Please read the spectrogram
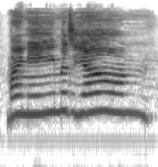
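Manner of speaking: very high, slow, squeaky sprite voice; a tiny bird-sized helper, cheerful; chirpy little creature. Acted. Jan introduces himself to the traveller, high and chirpy.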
